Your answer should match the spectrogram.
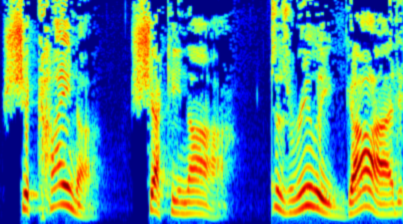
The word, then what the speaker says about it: Shekinah: In Greek, that word is skene, S-K-E-N-E, skene. If you were Hebrew, you wouldn't say it like that. And you would pronounce it Shekinah. Now we speak English, so we don't talk like Jews. So we say Shekinah.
